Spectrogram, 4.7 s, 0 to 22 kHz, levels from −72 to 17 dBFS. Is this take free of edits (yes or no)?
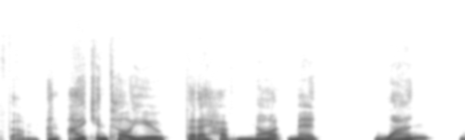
no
